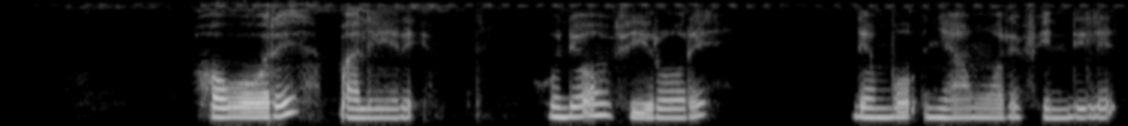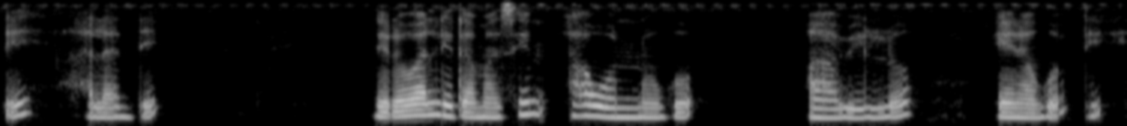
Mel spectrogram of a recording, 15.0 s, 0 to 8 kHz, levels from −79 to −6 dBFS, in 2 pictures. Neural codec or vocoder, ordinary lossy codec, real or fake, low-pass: none; Opus, 24 kbps; real; 7.2 kHz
